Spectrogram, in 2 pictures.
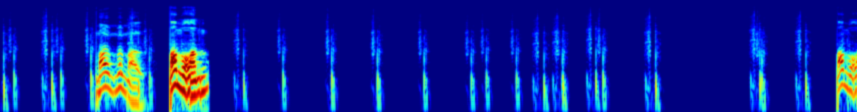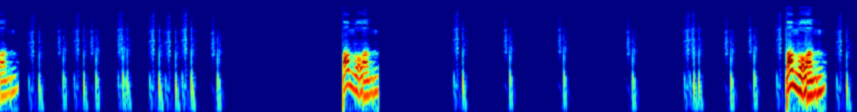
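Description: Keys on a phone keyboard tap in quick, light clicks.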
